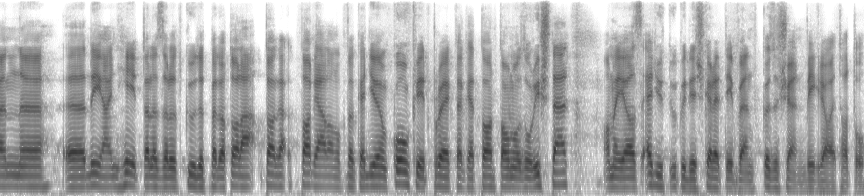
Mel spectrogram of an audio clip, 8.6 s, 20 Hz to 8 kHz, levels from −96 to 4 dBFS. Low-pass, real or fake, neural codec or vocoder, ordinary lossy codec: none; fake; codec, 16 kHz, 2 kbps, X-Codec, HuBERT features, trained on LibriSpeech; none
